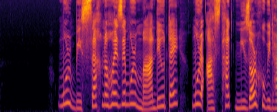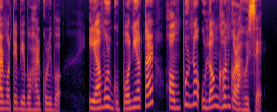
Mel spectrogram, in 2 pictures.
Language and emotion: Assamese, disgusted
